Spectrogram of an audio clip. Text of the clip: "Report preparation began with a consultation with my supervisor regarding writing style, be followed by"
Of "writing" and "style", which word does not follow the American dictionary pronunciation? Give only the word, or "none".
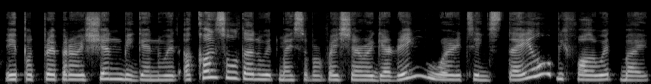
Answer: writing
